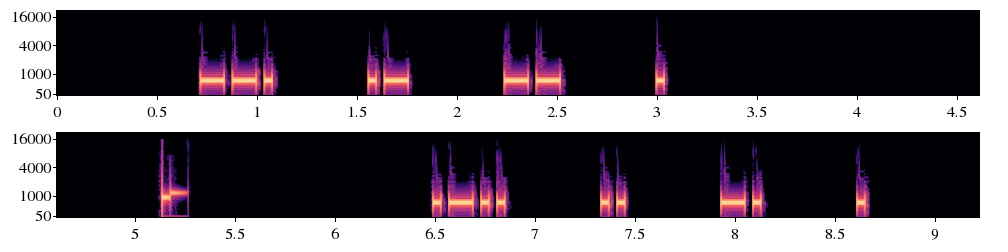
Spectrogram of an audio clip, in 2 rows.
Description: Morse code, heard as a keyed tone, about 30 wpm, spaced as for 14 wpm, 700 Hz. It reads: GAME LINE
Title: 4x Character Spacing - Top 500 Words - 30wpm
